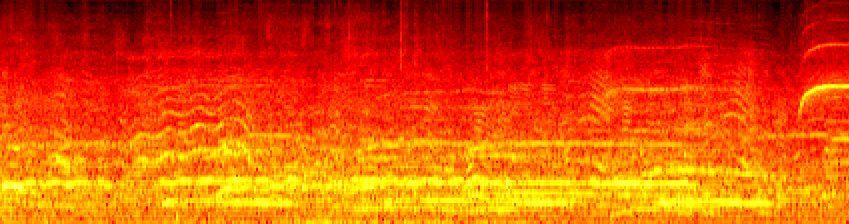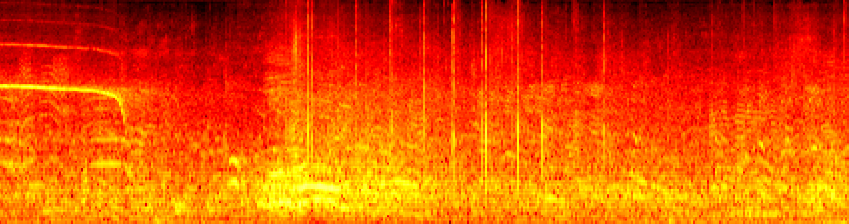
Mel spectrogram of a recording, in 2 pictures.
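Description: A crowd of spectators shouts and chants in the distance.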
